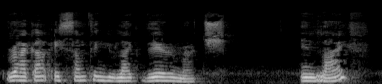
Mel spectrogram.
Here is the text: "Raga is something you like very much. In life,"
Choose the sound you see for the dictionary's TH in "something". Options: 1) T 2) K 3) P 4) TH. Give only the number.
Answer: 4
